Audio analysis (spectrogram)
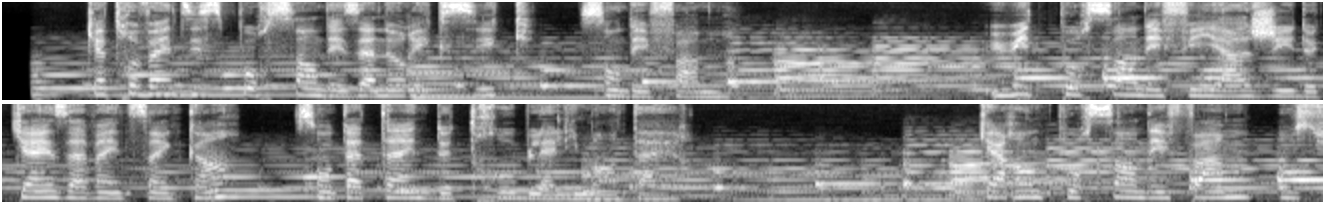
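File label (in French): Anorexie narration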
